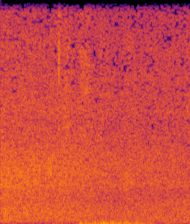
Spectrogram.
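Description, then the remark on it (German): A strong wave breaks on a pebble shore in the Dominican Republic, a deep rushing surge swelling and fading over about a second against a steady wash of surf and wind, with no voices. “Ich hab's nicht lauter gemacht, das war voll auf Anschlag, das war nur ein krasser äh, äh Wellenbrecher.”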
